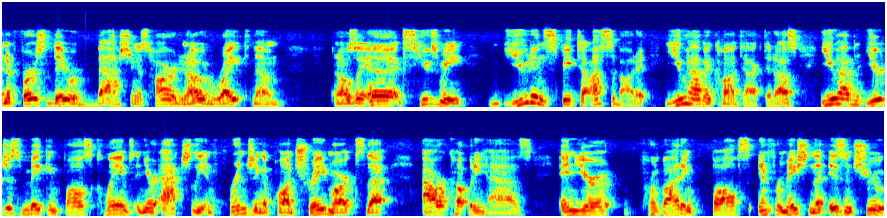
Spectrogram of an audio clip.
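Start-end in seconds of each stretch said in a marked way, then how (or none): none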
